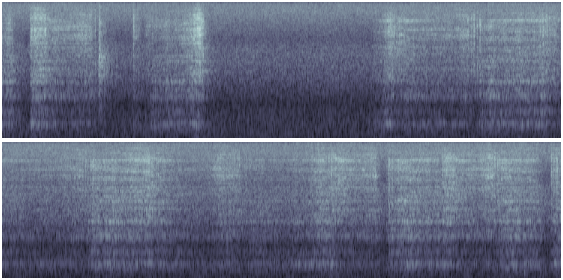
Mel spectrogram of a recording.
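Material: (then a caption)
Graphite. A wooden graphite pencil draws overlapping circles on a white paper sheet, its tip rubbing and scratching across the surface. The result is a steady, bright, papery scratching in repeated stroke-like swells, with a quieter stretch of softer rubbing before the strokes pick up again.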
